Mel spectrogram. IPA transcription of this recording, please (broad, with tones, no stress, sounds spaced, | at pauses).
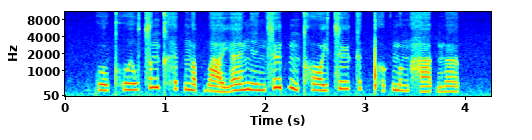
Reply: kʷ ɐ˨˥ w kʷʰ iː˨˧ w t͡s ʊ˥ ŋ kʰ ɪ˧ k̚ ŋ ɐ˨ p̚ w aː˨˩ j ɛː˨˧ ŋ iː˨ ŋ s yː˥ t̚ ɪ˨˧ ŋ kʰ ɔː˧ j t͡s yː˥ k ɪ˥ k̚ pʰ ʊ˨˥ k̚ n̪ ʊ˨˧ ŋ h aː˨ k̚ m œː˨ k̚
